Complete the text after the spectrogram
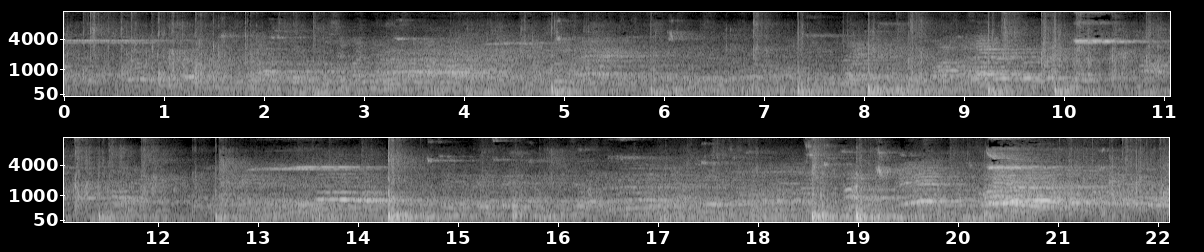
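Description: A volleyball is struck and bounces on a hard floor, echoing in a large hall.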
